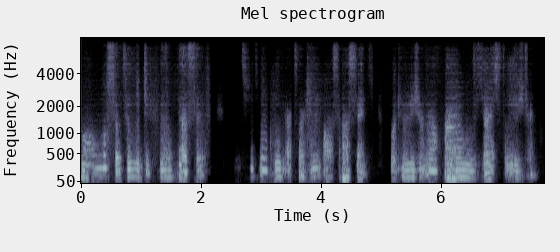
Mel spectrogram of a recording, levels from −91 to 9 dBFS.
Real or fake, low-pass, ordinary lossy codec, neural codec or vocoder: fake; 7.2 kHz; none; codec, 44.1 kHz, 0.9 kbps, DAC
